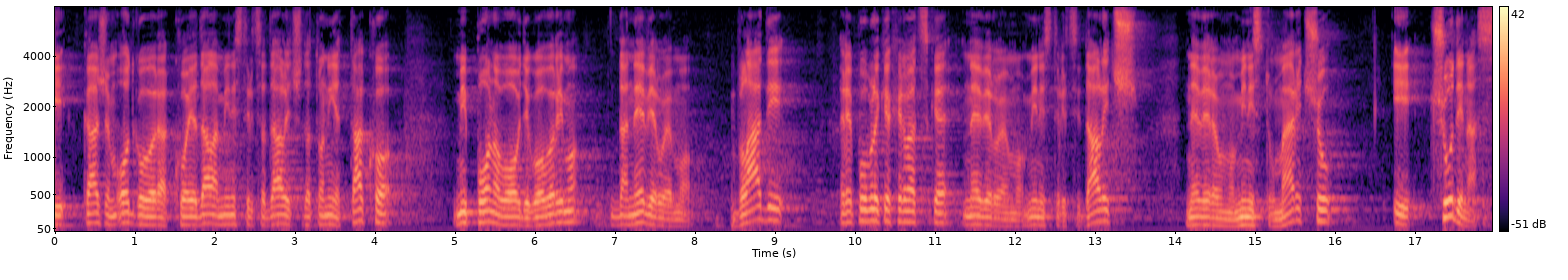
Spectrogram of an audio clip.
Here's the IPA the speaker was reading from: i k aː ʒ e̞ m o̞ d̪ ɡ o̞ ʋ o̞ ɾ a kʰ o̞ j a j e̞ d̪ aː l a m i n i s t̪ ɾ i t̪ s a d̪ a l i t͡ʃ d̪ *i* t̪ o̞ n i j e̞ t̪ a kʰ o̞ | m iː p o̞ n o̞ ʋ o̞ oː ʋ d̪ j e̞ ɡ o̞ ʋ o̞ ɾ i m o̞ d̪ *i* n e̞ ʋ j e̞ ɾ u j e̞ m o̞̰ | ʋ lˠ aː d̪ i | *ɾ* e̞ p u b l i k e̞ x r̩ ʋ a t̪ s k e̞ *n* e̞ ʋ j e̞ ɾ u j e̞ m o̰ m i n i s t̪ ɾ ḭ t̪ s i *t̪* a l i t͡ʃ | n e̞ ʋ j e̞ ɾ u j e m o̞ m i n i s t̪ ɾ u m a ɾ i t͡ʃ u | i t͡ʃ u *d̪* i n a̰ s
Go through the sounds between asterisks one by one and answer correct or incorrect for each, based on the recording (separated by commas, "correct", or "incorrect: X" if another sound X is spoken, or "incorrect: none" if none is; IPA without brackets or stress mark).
incorrect: a, incorrect: a, correct, correct, incorrect: d̪, correct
